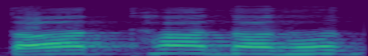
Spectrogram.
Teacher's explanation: ठीक है, कंठ, उसके बाद होता है तालु, उसके बाद होता है मूर्धा, उसके बाद होता है दंत, उसके बाद होता है होस्ट। तो त थ द ध बोलते हैं तो दांत से चिपकता है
